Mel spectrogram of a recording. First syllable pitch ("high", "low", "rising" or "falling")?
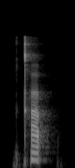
low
